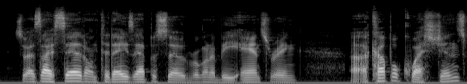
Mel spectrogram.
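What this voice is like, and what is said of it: Weak, sick-sounding voice. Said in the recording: “my voice is not incredibly strong today... You may hear me sipping on some tea... I have been sick”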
